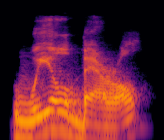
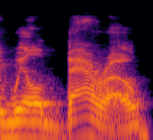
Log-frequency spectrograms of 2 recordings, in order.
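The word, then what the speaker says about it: wheelbarrow: that reminds me of the famous wheel barrel which of course is a will barrow b-a-r-r-o-w and that i'm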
